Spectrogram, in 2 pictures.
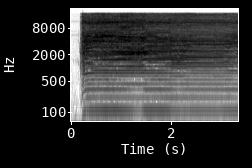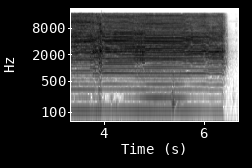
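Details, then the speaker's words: Remington MB-200 hair trimmer, about five years old, lately much noisier: harsh steady buzzing at constant pitch, far louder than normal, caused by a loose trim piece on this older model. "I use it for my haircut my bird and stuff but what happens is that lately it got really really noisy let me just see this"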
